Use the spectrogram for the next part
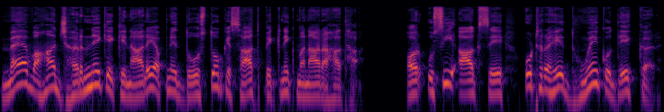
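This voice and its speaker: Woman voicing a lively, earnest cartoon deer. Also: sits low, normal speed, dry recording, studio quality. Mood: reassuring. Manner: earnest, advising. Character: sensible, friendly, concerned male deer. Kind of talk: Hindi animated moral story acting.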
